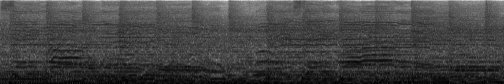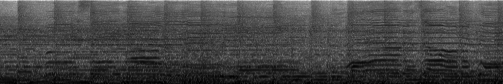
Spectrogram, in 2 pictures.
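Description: A live worship band plays a slow song: electric guitar, keyboard and drums with a steady cymbal beat, and a woman's voice sings over them.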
